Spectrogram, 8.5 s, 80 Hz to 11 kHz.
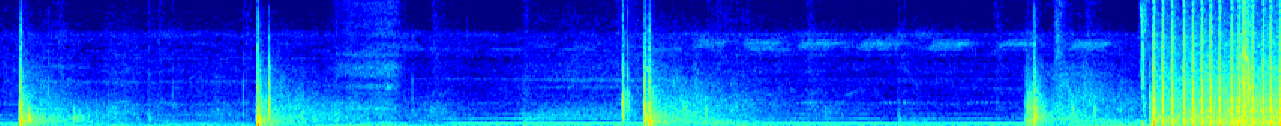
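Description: In the ArmA 3 war game, sharp isolated gunshots crack at intervals over a low hum, then heavy machine gun fire breaks into a loud rapid burst at the end.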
